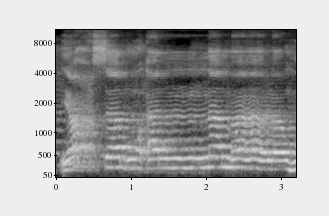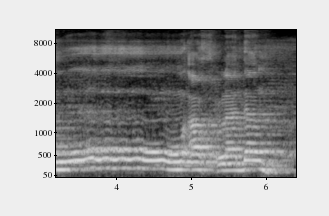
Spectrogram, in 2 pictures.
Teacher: Bacanya betul tapi dengungnya yang hilang, menjadi kurang betul pula, menjadi tidak betul juga, sehingga seharusnya yahsabu anna ada dengungnya, satu alif pada dua harokat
